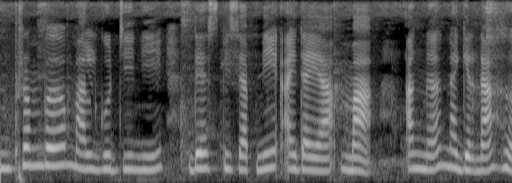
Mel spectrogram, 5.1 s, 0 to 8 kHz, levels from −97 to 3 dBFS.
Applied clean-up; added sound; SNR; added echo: none; none; none; none.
